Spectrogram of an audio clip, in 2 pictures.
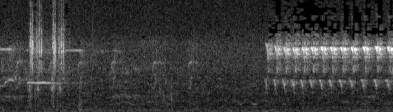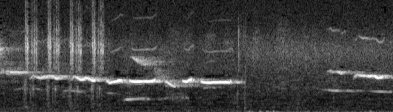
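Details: A sibia sings in the high Himalayas: thin, high chirps, then clear whistled notes held level before slurring down. A soft low rumble runs underneath.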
